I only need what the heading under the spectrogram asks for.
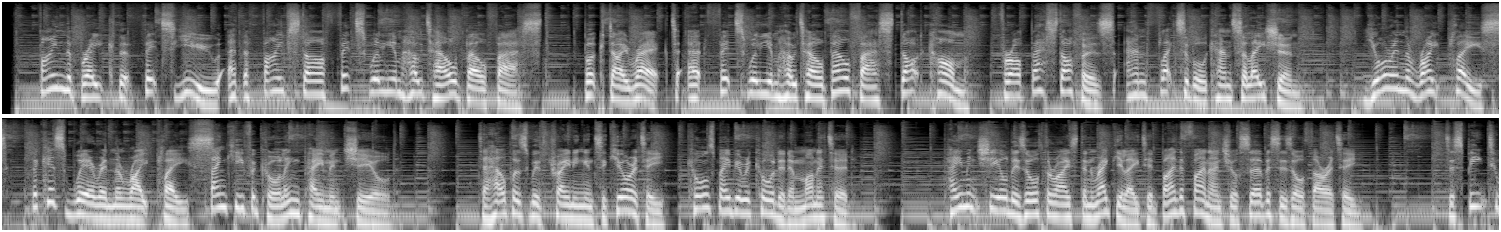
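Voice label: IVR on hold showreel, Male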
